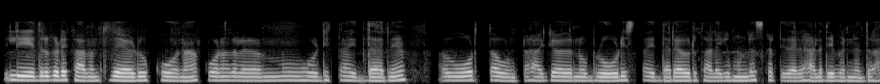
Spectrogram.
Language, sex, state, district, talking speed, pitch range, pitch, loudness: Kannada, female, Karnataka, Dakshina Kannada, 155 wpm, 175-190 Hz, 180 Hz, -18 LUFS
